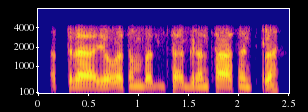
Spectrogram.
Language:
Sanskrit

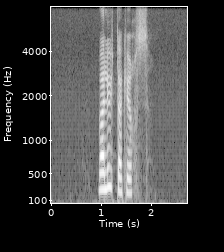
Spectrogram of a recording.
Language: Norwegian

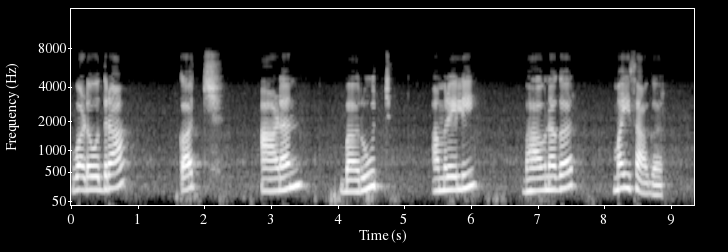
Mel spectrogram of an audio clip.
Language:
Gujarati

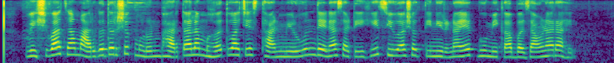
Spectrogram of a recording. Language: Marathi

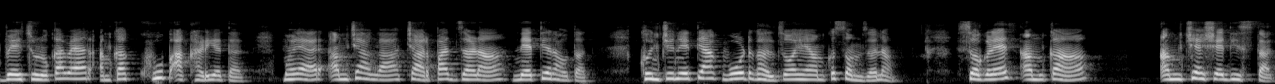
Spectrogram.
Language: Konkani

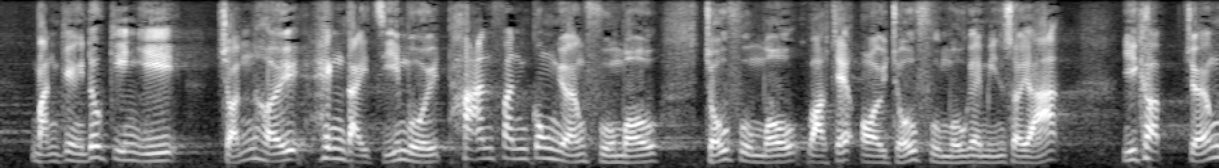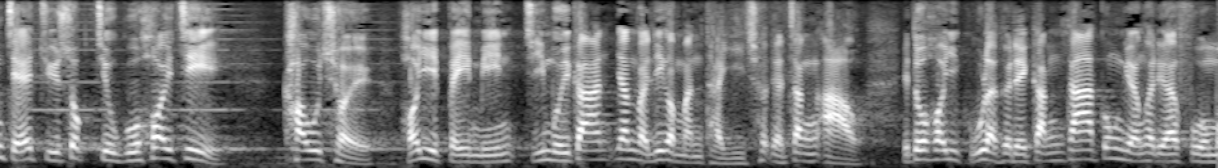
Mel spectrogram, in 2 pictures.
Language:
Cantonese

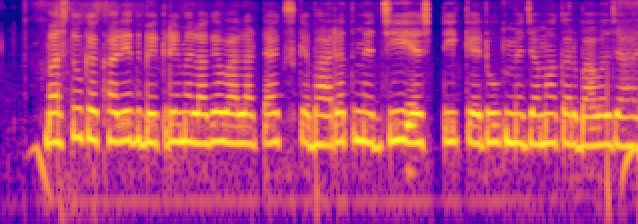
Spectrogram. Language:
Magahi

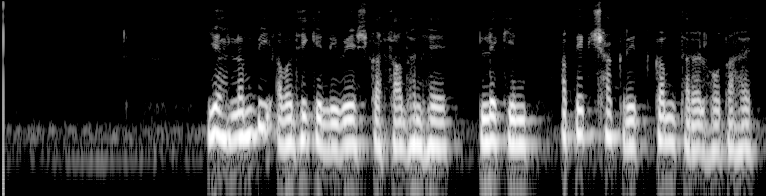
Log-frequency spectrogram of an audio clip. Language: Hindi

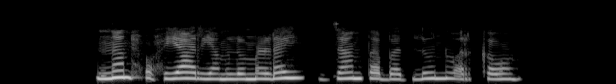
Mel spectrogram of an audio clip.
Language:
Pashto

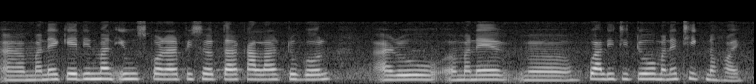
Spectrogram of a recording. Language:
Assamese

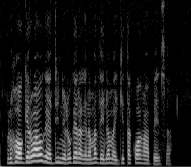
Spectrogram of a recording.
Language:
Kikuyu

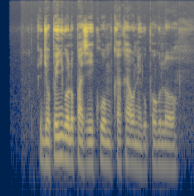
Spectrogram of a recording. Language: Luo (Kenya and Tanzania)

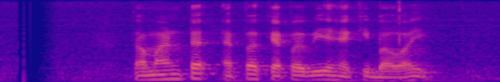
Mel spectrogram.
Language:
Sinhala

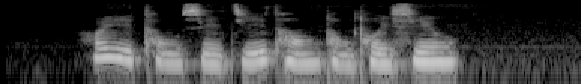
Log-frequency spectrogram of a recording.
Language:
Cantonese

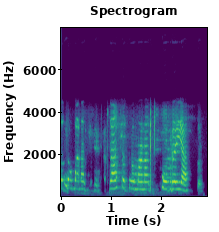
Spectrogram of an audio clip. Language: Marathi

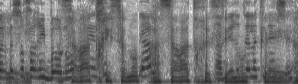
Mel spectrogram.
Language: Hebrew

